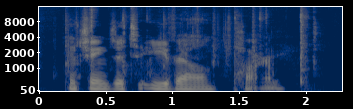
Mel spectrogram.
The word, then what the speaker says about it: parm: change it to eval parm. And parm is spelled parm with an R, not Pam.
